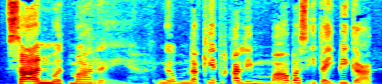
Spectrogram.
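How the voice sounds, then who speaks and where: A woman's voice: fairly high pitch, lively intonation, unhurried. An actress with an Ilocano accent playing a gossipy, disapproving village neighbour woman in a radio comedy drama.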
